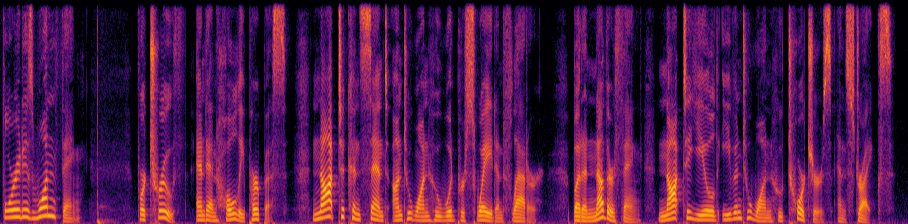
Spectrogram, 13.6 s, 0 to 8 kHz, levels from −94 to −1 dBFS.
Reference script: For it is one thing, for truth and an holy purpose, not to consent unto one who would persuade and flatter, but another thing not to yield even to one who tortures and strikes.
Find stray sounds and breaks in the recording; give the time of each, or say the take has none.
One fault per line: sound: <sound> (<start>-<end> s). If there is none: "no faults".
sound: thud (1.4-1.8 s)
